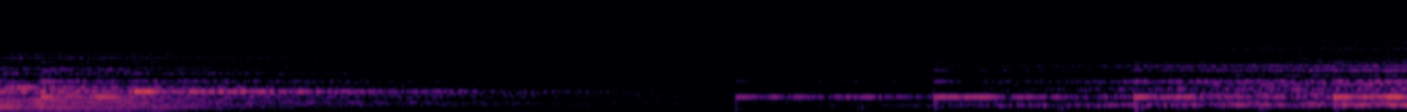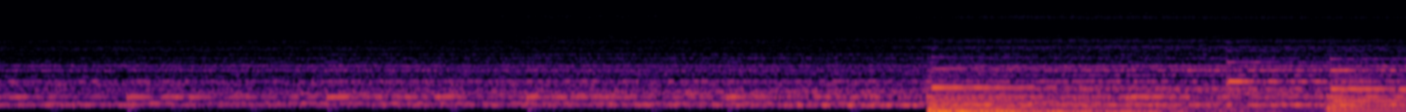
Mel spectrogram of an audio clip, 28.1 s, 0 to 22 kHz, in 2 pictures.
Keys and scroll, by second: 1.4 ctrl+-, 2.4 ctrl+-, 3.0 ctrl+-, 3.9 ctrl+=, 4.1 ctrl+=, 4.4 ctrl+=, 4.8 ctrl+=, 14.7 ctrl+0.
